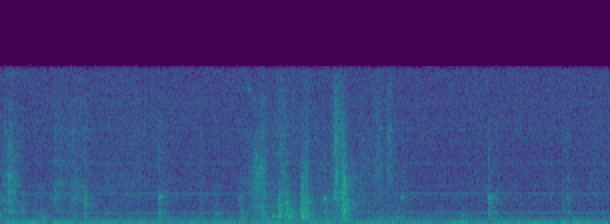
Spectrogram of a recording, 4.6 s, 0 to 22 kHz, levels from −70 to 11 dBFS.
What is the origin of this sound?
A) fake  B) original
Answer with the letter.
B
